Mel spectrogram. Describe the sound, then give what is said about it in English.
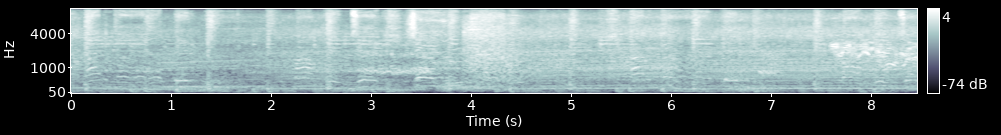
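Racing car engine in a video game race, a steady, loud, dense drone with layered harmonics that holds throughout without clear gear changes. “Oh god, I got a fucking cop on me during a race, really? Too bad this car's just hauling.”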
